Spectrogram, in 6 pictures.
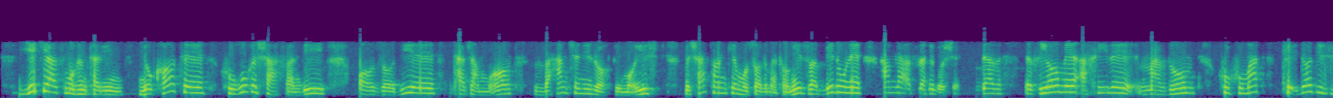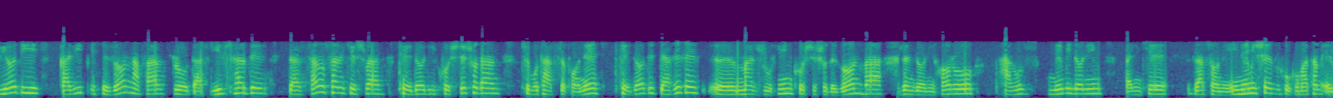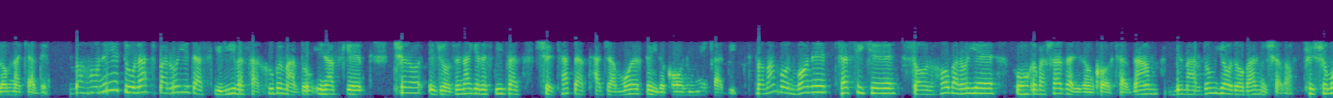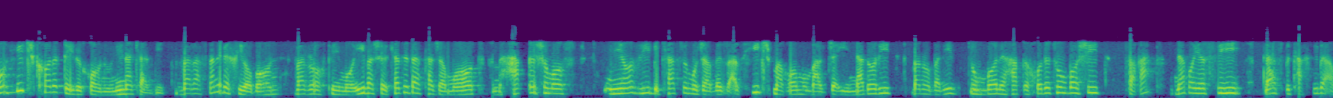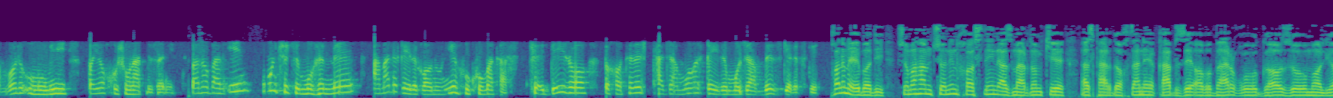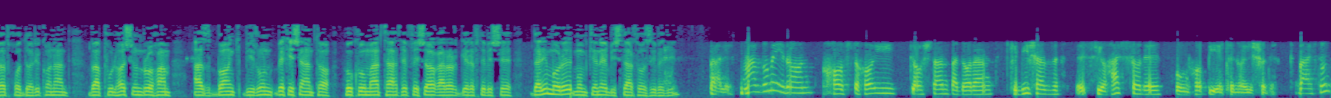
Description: گفت‌وگو با شیرین عبادی، برنده نوبل صلح، درباره اعتراضات اخیر ایران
